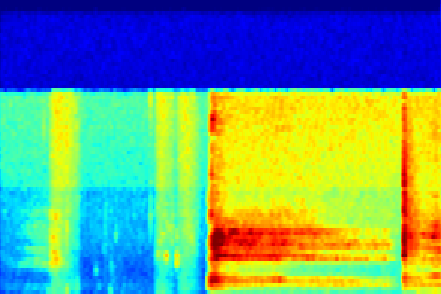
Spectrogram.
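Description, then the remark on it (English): After a couple of quiet seconds with faint breathy sounds, an air conditioner's steady hum and airy whoosh kicks in abruptly and drones on evenly at a moderate level, with no talking. “Well, you're probably hearing a little bit of a hum from my air conditioning that'll turn off in a moment.”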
